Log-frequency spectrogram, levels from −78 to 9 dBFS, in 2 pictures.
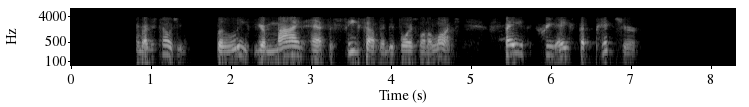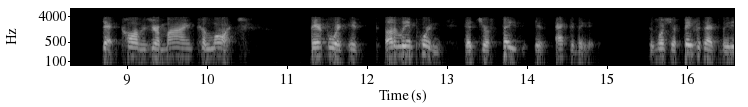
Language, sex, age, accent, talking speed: English, male, 50-69, American, 150 wpm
